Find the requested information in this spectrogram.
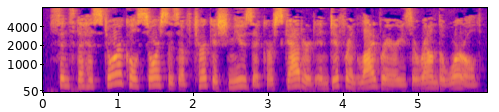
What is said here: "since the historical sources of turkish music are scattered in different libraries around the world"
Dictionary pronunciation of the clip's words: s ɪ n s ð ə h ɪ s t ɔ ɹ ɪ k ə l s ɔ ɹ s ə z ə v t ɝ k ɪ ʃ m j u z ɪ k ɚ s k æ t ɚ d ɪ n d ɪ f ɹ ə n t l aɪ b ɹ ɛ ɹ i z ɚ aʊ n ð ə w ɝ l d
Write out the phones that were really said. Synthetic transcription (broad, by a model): s ɪ n s ð ə h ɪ s t ɔ ɹ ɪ k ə l s ɔ ɹ s ə z ə v t ɝ k ɪ ʃ m j u z ɪ k ɚ s k æ t ɚ d ɪ n d ɪ f ɹ ə n t l aɪ b ɹ ɛ ɹ i z ɚ aʊ n ð ə w ɝ l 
